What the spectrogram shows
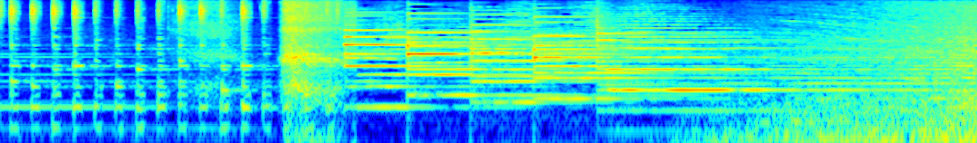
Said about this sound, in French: Allez générique.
